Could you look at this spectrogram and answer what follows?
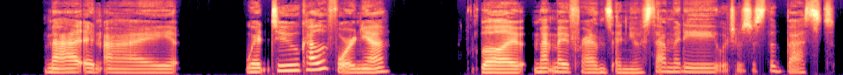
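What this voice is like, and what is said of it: Voice slightly off from illness. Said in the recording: “My voice may sound a little bit off today because I do have COVID”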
